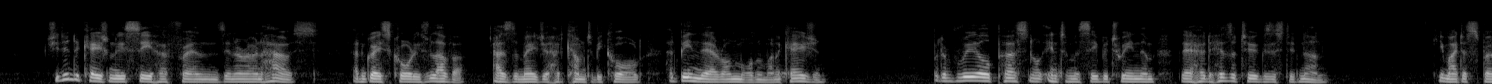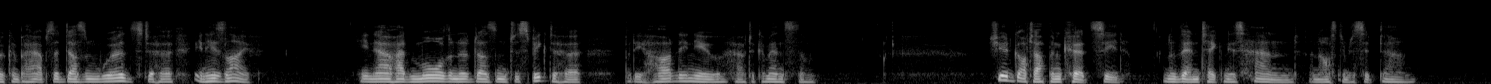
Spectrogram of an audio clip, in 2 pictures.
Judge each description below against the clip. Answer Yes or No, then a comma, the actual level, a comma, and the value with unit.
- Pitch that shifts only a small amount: Yes, narrow, 2.3 semitones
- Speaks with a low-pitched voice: Yes, low, 125 Hz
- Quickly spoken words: No, average, 185 wpm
